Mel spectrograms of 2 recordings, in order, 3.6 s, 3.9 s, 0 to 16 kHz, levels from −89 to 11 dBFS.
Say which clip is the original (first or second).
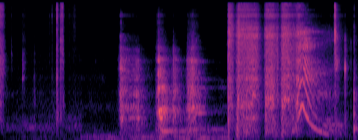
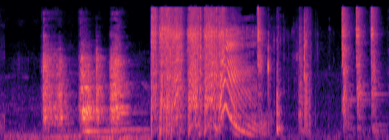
second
